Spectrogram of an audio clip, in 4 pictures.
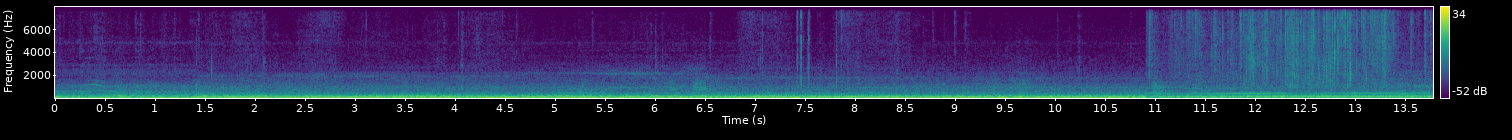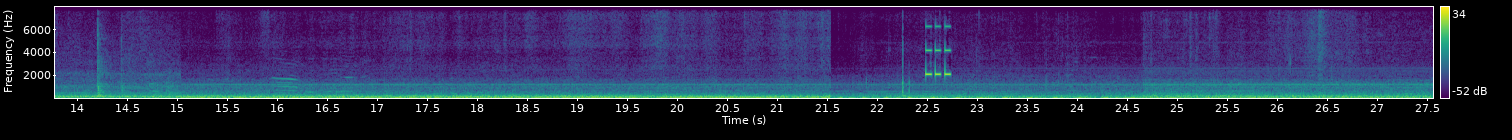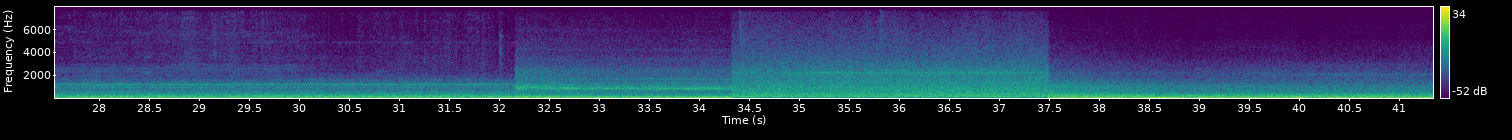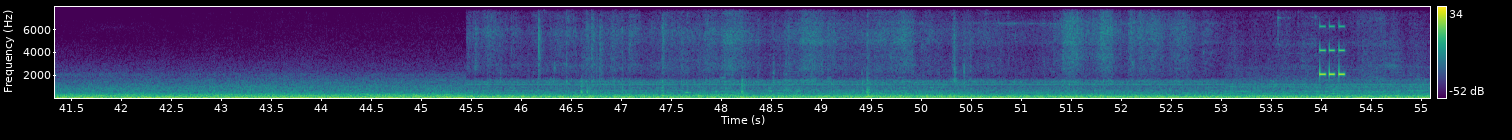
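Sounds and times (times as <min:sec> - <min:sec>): train rumble inside carriage: 0:00.0 - 0:55.0
high-pitched tone: 0:22.5 - 0:22.8, 0:54.0 - 0:54.2.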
